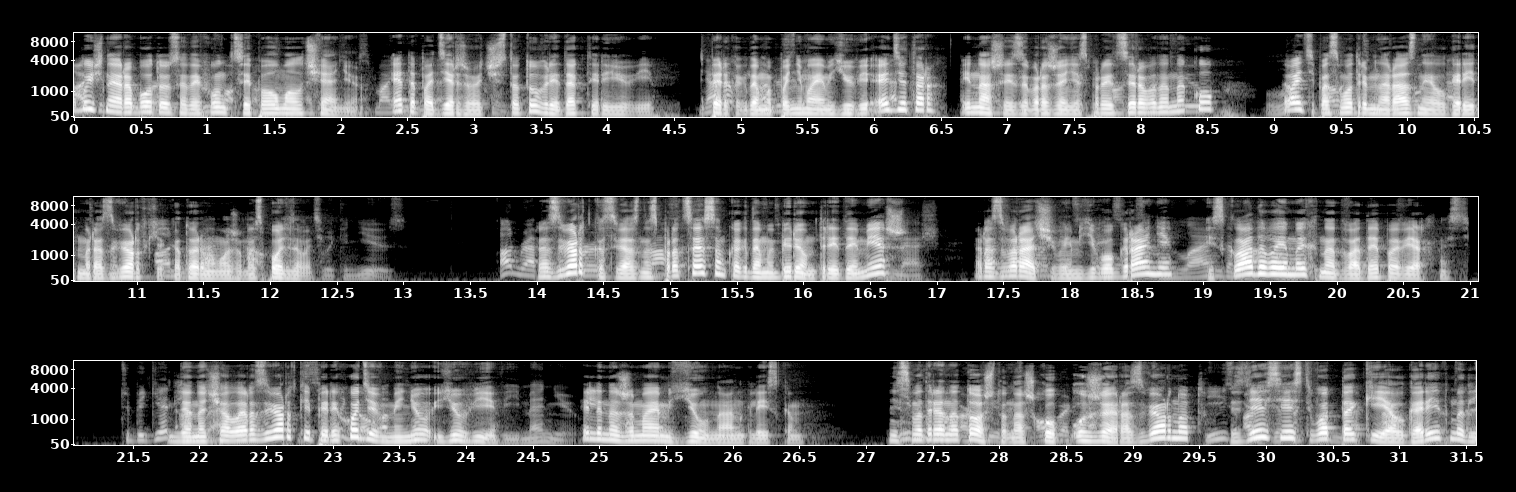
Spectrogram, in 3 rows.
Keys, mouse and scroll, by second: 0.0 click, 1.8 click, 25.3 click.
